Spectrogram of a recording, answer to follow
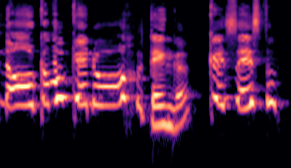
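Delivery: agudo y lento, sin creerlo; familiar incrédulo. Pretend. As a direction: reacciona con asombro dolido. Familiar incrédulo ante la noticia. (familiar incrédulo ante el doctor)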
